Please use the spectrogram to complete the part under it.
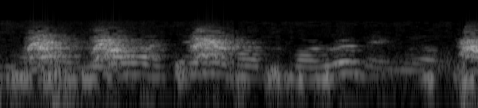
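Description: A dog barks in a handful of sharp bursts spread across a few seconds, heard in a tense indoor confrontation with people talking around it.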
